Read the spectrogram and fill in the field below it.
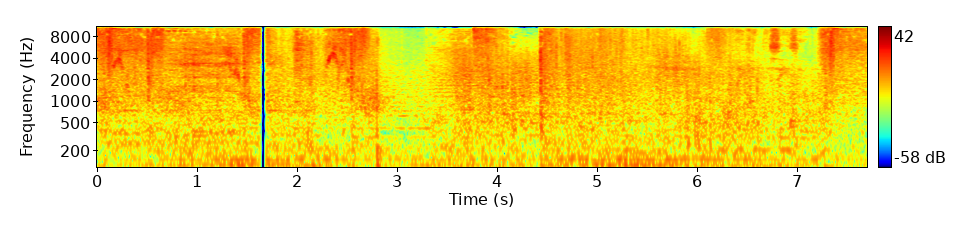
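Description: A Confringo fire-blast spell in Hogwarts Legacy erupts in heavy, rumbling booms and crashes that run almost without a break, with a voice calling out over the din.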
